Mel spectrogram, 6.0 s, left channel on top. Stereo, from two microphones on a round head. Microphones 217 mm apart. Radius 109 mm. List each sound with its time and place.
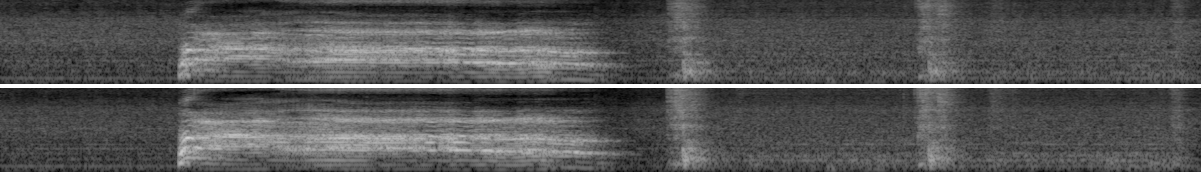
0.9 s a scream: 55° right (ahead or behind), 0.7 m; by 3.0 s centre (ahead or behind), 1.3 m
3.3 s chopping: 30° right (ahead or behind), 0.8 m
